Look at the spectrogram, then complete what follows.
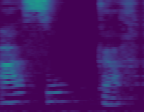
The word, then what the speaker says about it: açúcar: é oxítona temos lá as paroxítonas que são as sílabas que tem que a penúltima sílaba mais forte Então temos aqui o exemplo a palavra açúcar Então temos a sílaba Sul e já tem última sílaba Então ela é paroxítona e temos as proparoxítonas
